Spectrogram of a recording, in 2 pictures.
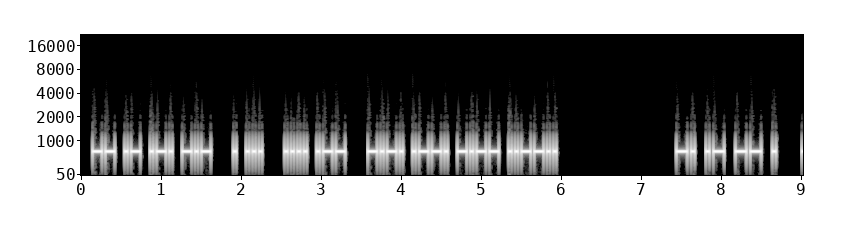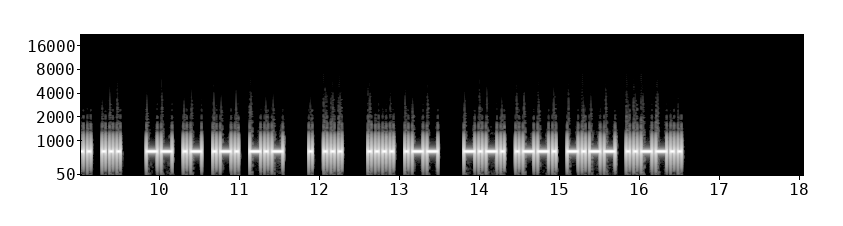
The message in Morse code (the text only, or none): MARK ES HW CPY? NAME IS MARK ES HW CPY?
